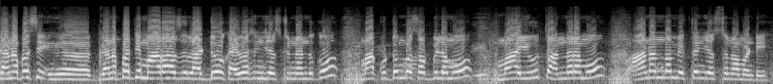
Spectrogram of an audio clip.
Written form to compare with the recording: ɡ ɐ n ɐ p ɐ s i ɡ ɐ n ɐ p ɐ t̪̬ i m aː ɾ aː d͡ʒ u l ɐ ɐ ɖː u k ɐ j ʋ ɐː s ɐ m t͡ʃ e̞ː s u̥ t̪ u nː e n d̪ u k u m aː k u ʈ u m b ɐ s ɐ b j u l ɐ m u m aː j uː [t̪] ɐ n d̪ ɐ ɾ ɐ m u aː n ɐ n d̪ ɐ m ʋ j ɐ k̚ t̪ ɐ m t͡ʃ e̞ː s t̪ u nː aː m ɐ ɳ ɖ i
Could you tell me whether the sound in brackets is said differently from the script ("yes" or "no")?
no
